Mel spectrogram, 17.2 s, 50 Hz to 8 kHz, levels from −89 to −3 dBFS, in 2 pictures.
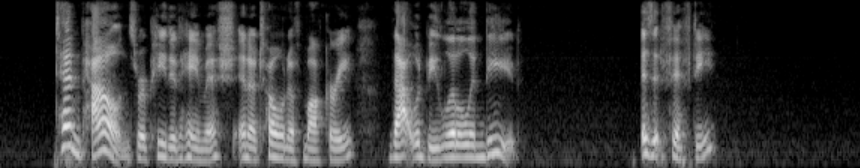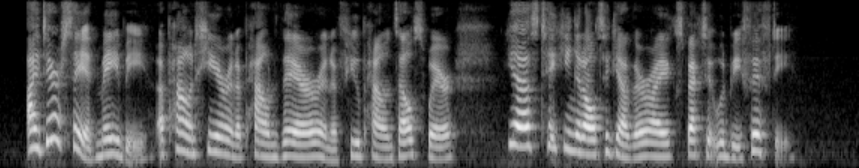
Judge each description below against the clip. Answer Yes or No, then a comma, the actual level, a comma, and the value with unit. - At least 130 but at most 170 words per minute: Yes, average, 155 wpm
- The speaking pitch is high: Yes, high, 195 Hz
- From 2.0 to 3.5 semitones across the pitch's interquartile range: No, average, 5.1 semitones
